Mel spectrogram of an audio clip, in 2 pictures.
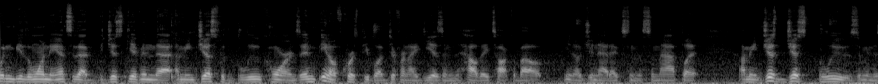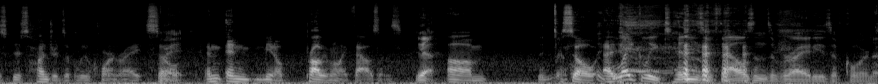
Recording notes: This episode is an outdoor spirits tasting. In the backyard at Crenshaw Cru… so you will hear some authentic LA audio texture in the back ground.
